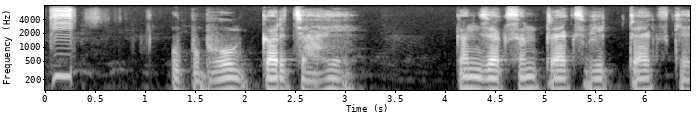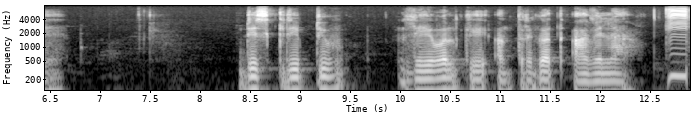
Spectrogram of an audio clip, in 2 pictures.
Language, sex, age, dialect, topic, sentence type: Bhojpuri, male, 25-30, Southern / Standard, banking, statement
